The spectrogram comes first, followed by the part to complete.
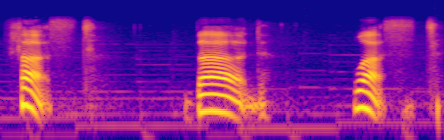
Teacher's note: Part 1, vowel plus R. In general British pronunciation, the R is usually silent in words with vowel plus R.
